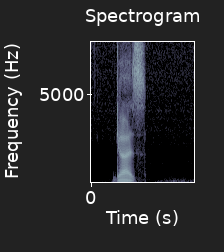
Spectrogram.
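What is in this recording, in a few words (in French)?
"gaz", French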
